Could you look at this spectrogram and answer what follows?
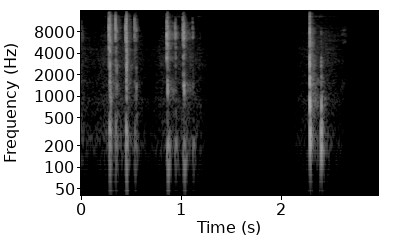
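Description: Quick keystrokes on a computer keyboard entering an Apple ID and password, arriving in three short bursts of several clicks each with pauses between, close and clear with no talking.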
